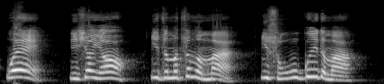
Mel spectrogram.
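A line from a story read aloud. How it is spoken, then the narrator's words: Anxious shout. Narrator (Chinese): 林月如急了，叫道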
